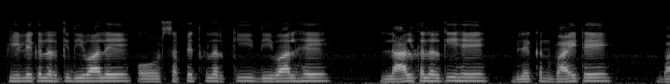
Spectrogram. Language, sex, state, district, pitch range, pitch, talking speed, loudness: Hindi, male, Bihar, Araria, 145-155 Hz, 155 Hz, 180 wpm, -31 LUFS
